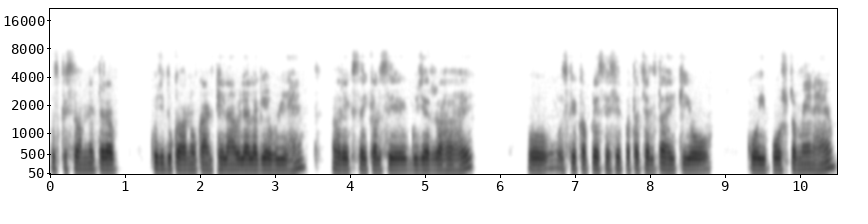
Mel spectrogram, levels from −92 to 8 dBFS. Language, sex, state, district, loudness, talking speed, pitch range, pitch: Hindi, male, Chhattisgarh, Balrampur, -19 LUFS, 170 wpm, 135-145 Hz, 140 Hz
